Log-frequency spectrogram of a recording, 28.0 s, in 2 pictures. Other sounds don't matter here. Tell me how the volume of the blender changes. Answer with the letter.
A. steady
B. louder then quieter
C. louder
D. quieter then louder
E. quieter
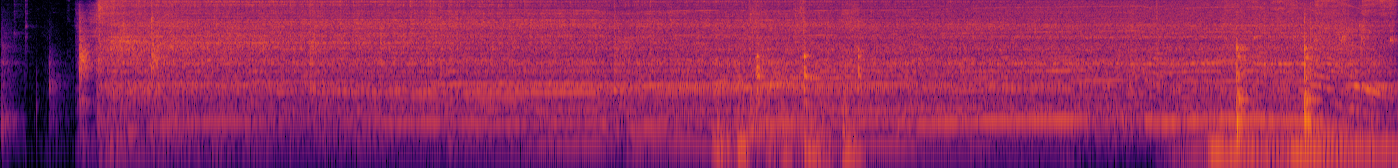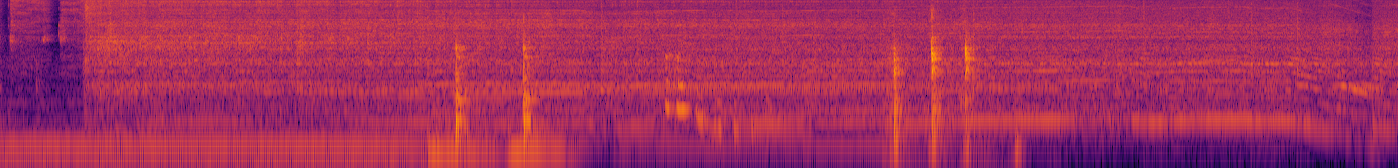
A.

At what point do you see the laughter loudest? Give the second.
21 s.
